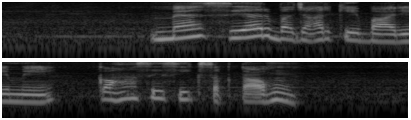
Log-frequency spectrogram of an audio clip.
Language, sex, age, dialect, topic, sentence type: Hindi, female, 18-24, Marwari Dhudhari, banking, question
